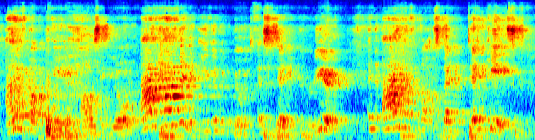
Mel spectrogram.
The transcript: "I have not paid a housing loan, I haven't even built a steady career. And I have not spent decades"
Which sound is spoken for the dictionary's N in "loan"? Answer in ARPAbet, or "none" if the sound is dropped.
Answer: none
